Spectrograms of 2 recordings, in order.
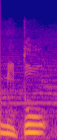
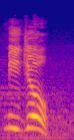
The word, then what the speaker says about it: Mitú: Fuera de Mitú, un municipio del Baupés. – Mi yo.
